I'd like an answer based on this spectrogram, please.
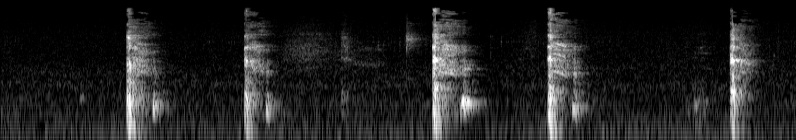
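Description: A woman coughing five times, roughly a second apart, after taking a hit from a glass bong.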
